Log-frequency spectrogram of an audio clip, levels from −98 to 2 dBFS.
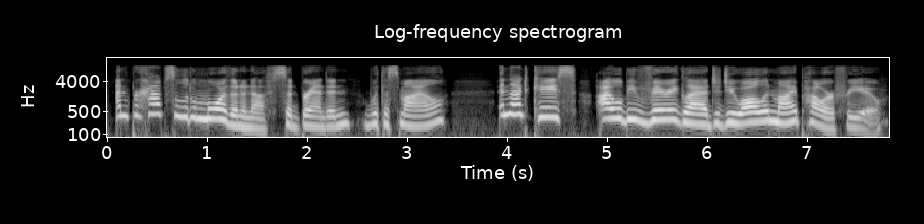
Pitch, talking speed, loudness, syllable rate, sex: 245 Hz, 215 wpm, -19 LUFS, 5.1 syllables/s, female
